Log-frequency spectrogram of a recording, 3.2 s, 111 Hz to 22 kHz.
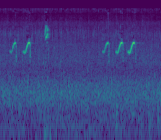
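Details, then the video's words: Double-collared seedeater giving its 'tui tui' tutor song for bird training: two upward-sweeping whistles, a short high chip, then three more rising whistles, against a soft rushing background. "6 HORAS DE CANTO TUI TUI PARA ENCARTE!!! - Coleiro"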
